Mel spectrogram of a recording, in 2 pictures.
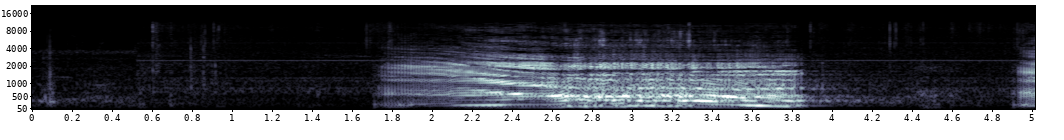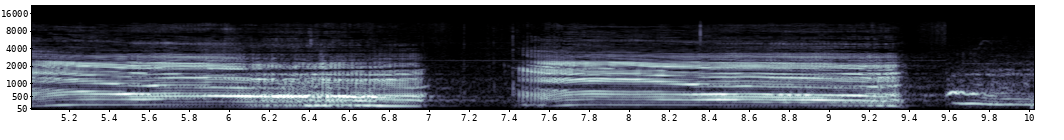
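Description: Red deer stag giving its rutting roar three times, each a long, deep call of about two seconds that drops in pitch at the end, with short pauses between.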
